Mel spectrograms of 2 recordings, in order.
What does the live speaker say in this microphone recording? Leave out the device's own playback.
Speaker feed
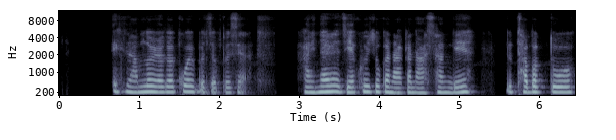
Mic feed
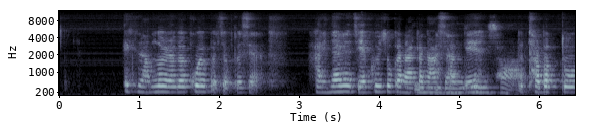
ꯑꯗꯨ ꯅꯨꯃꯤꯗꯥꯡꯁꯤꯅ ꯍꯦꯟꯅ ꯁꯥꯔꯦ

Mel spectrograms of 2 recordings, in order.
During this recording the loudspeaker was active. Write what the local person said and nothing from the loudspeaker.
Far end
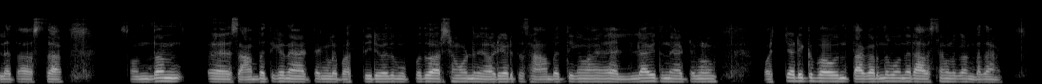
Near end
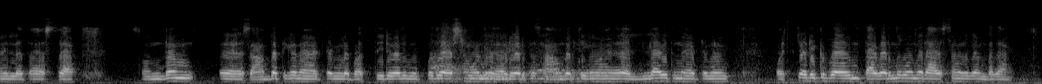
ആശുപത്രികളിലേക്ക് എത്തിക്കാ എന്നുള്ള ഒരു

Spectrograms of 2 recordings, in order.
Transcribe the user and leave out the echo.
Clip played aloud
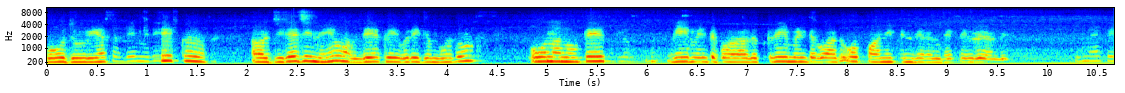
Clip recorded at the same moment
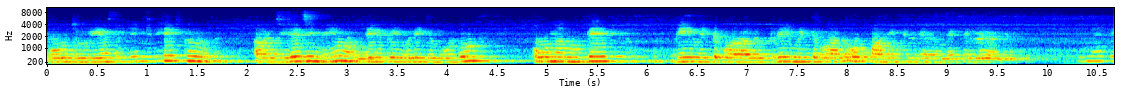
none

